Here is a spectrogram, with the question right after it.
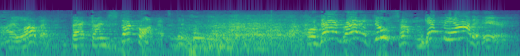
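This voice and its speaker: An actor playing a blustering, exasperated husband who grumbles and wisecracks in a 1940s radio comedy. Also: male voice, extremely high pitch, huge pitch swings, normal speed, a loud crowd, heavily acted. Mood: exasperated, wisecracking. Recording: noisy, dull 1940s radio recording, distant.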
